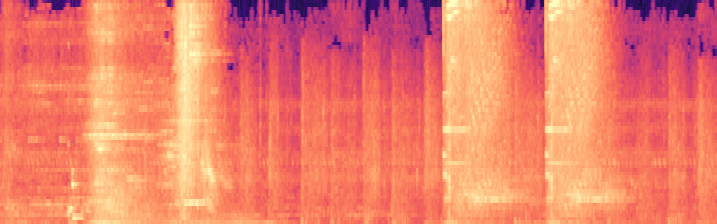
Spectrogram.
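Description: A magical swirling whoosh rises and fades.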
